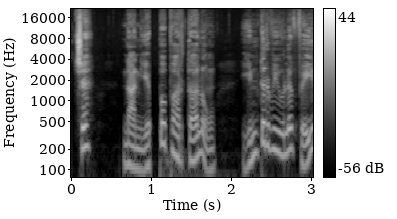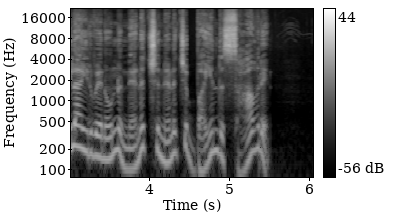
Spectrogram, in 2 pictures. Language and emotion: Tamil, fearful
